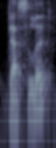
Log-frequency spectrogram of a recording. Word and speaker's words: desolate: Desolate, it's a reduced vowel, and so again, kind of moving quickly from the L, the lifted L, to the T, lit, desolate.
